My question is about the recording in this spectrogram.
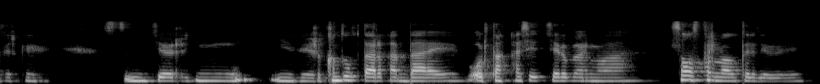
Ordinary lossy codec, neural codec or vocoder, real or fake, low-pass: none; codec, 16 kHz, 1 kbps, X-Codec, HuBERT features, trained on balanced general audio; fake; none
